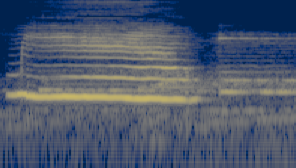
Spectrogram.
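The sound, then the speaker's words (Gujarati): Cats quarrelling over a piece of bread: a long, loud, drawn-out meow with a bright, steady tone, then a shorter and softer second cry. “બંને બિલાડીઓ તો ઝઘડવા લાગી ત્યાં એક વાંદરો આવ્યો”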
